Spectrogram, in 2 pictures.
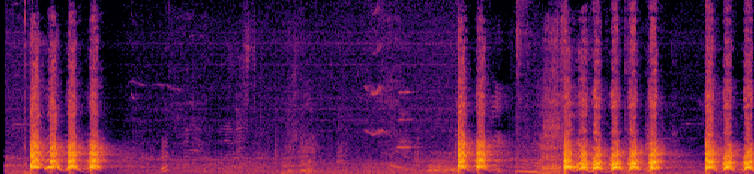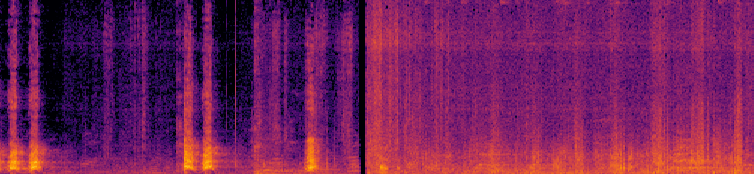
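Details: Karelian Bear Dogs, a two-year-old and an eight-month-old, working a penned wild boar while training for trials: bursts of sharp, rapid barks in quick runs of three to six, with pauses between, ending in steady broadband noise.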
